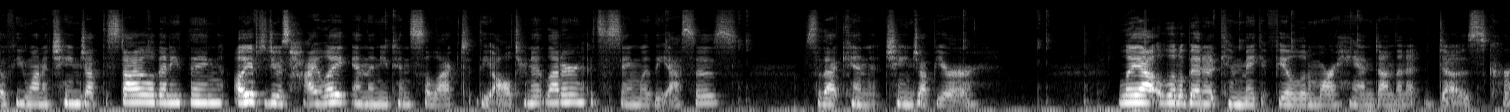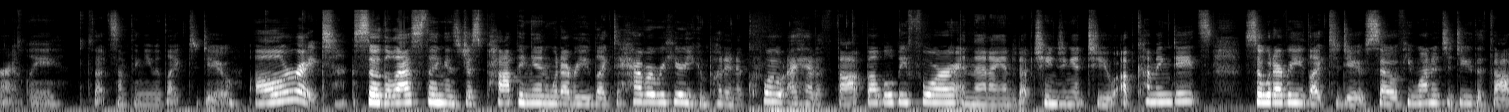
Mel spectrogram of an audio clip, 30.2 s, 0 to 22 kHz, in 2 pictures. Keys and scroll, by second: 17.4 space, 23.6 super+-.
